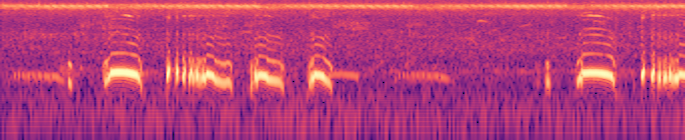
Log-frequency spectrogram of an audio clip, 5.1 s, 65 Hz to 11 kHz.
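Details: Spotted dove singing its echoing "kuk 2" style, presented as a master and lure song for doves in the rice fields; soft mellow coos in short groups, a rounded rising-falling note followed by quick tremolo coos, repeated after a pause.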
